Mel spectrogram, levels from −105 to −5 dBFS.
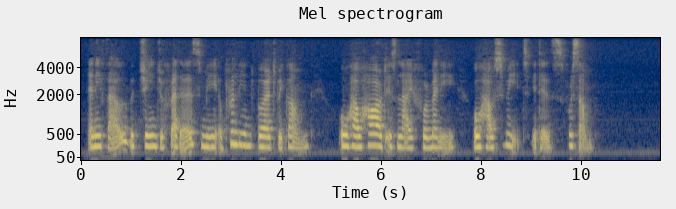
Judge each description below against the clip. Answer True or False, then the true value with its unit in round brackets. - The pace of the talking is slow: True (130 wpm)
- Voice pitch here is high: True (230 Hz)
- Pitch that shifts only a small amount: True (1.7 semitones)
